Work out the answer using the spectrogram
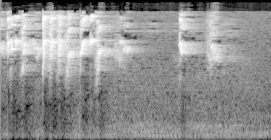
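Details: Lovebird ngekek chatter, played as a lure to set other lovebirds singing: a quick run of shrill squeaky notes at first, then two sharp isolated chirps after a quiet gap.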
